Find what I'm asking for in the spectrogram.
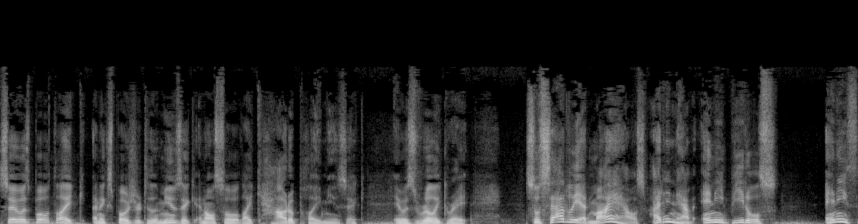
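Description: Over a silent background in a very clean recording, a man talks at a fairly quick pace and fairly high pitch, his pitch swinging very widely. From Colombia. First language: Spanish. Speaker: podcast co-host. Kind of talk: casual chat.

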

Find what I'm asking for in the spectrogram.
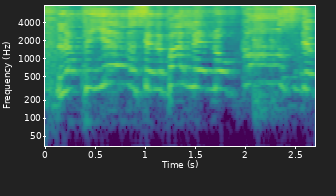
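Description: Over clear background music, a man speaks at a slow pace with an extremely high pitch.

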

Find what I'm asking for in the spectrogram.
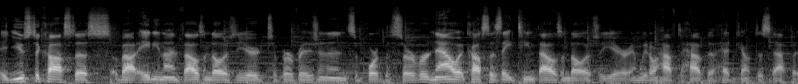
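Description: A man speaks at a fairly low pitch. Faint music plays in the background. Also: fairly even intonation. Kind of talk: interview answer. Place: studio. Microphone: lapel.

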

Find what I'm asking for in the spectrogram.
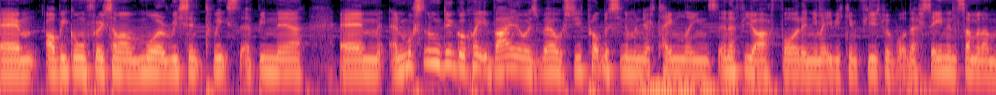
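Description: A man with a fairly high voice talks at a very fast pace with hardly any pauses. His intonation stays fairly even. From Scotland. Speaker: YouTuber. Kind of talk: casual talk to camera. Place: home room.

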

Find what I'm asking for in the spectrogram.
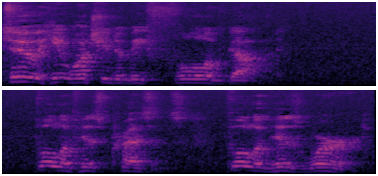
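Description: Light background noise, audible room echo, and a moderate pace. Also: man. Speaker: preacher. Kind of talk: sermon with scripture reading and prayer; fervent prayer, declaimed aloud with rising devotional intensity. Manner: earnest, impassioned, urgent; rhythmic, building cadence with repeated phrases. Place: home room. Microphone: webcam.

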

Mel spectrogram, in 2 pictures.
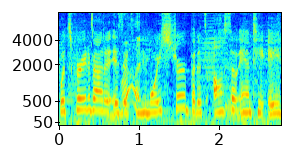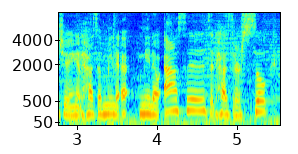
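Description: With clear music in the background, a woman talks at a very fast pace with hardly any pauses. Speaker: guest. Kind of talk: TV interview product presentation. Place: studio. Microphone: lapel.

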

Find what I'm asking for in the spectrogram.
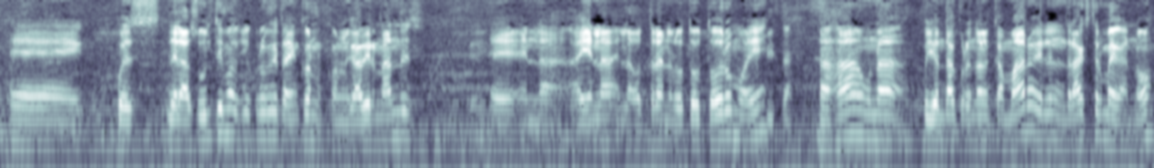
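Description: Fairly high male voice, moderate tempo, ordinary pitch movement, noticeable noise behind it. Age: 20s. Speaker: drag racing driver. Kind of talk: interview.

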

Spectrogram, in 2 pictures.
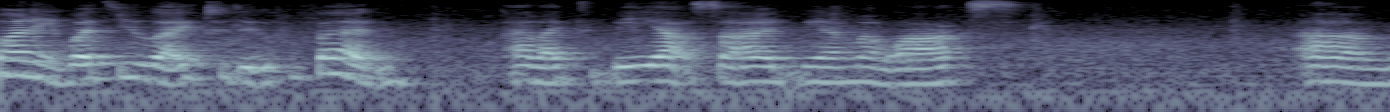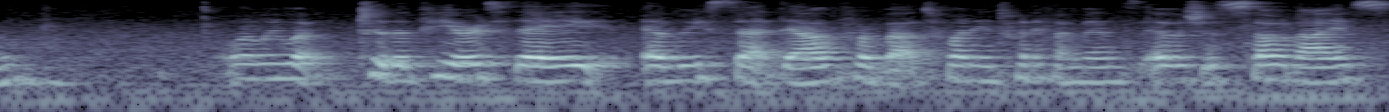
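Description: Audible room echo and light background noise surround a woman's voice. She keeps a fairly slow pace and fairly even intonation. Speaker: vlogger. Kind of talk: casual vlog chat. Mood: calm, relaxed. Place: home room.

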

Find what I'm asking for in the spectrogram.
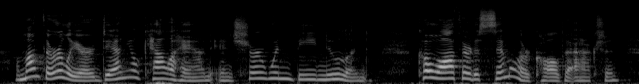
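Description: Her fairly high pitch moves in very wide swings as this woman talks at a moderate pace. The recording is very clean, with a silent background. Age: 60s. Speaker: essayist presenting her own writing. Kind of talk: reading aloud.

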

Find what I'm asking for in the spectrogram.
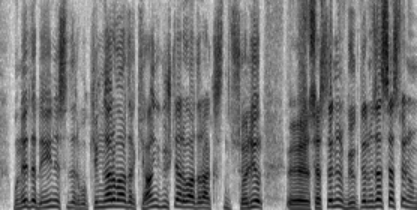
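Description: A man speaks at a very fast pace in a high voice, his pitch varying an ordinary amount. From Turkey, Aydın province (Aegean region). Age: 40s. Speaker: farmer. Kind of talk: interview testimony. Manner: hesitant, many filler sounds.

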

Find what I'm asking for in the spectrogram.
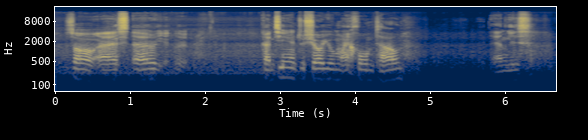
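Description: A man's bright, sharp voice in monotone, flat intonation, fairly slow with long, frequent pauses, dry with no echo, over light background noise. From Russia, Engels. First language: Russian. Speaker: amateur vlogger. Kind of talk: casual vlog narration walking at night. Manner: hesitant, halting non-native English. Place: street. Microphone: phone near.

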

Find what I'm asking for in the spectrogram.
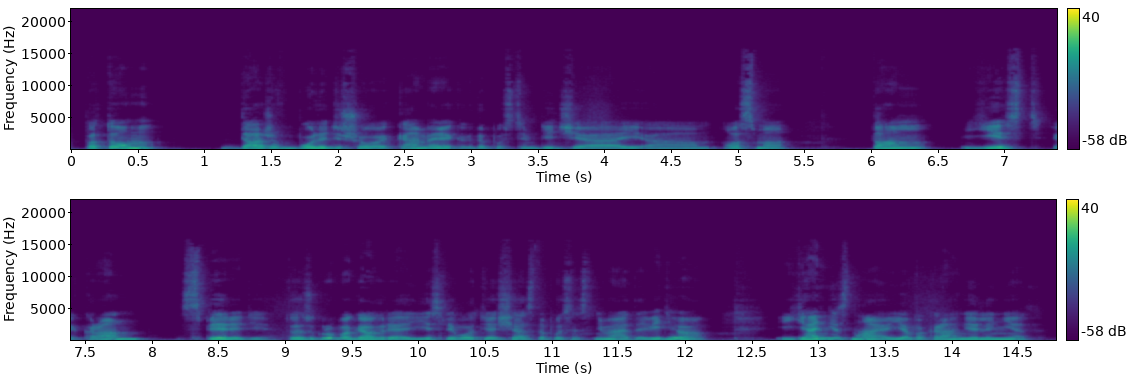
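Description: Fairly slow male speech in a non-native accent, with very wide pitch swings. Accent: noticeable foreign accent in Russian. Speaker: YouTuber, product reviewer; vlogger reviewing a camera. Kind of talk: unedited vlog review. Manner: halting, many fillers and repeats. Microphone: phone near.

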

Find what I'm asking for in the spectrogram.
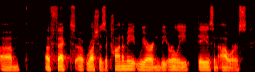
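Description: Fairly low-pitched male speech, monotone and flat, at a fairly slow pace. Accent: American. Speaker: arms control expert. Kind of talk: panel presentation. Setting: video call.

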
